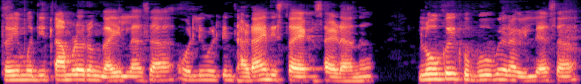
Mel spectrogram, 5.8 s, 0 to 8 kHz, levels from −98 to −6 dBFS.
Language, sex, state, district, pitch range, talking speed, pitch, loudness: Konkani, female, Goa, North and South Goa, 145-165 Hz, 165 wpm, 160 Hz, -16 LUFS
